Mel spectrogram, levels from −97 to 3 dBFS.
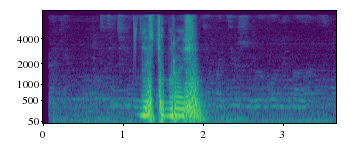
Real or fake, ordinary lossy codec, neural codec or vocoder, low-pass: real; MP3, 64 kbps; none; 7.2 kHz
